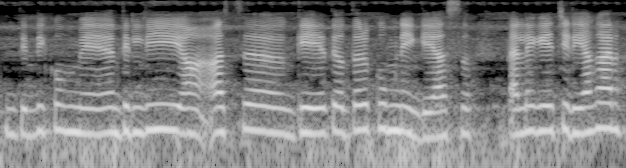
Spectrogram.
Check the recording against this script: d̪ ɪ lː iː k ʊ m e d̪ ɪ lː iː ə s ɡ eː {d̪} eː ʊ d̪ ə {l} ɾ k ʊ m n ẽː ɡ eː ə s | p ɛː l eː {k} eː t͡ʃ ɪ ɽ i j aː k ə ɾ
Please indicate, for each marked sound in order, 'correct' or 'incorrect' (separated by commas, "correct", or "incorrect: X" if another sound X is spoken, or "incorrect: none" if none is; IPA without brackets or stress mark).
incorrect: t̪, incorrect: none, incorrect: ɡ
